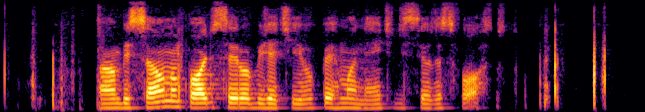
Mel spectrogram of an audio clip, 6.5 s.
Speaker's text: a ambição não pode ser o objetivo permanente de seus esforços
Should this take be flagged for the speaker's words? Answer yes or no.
no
